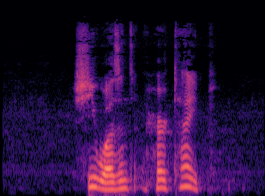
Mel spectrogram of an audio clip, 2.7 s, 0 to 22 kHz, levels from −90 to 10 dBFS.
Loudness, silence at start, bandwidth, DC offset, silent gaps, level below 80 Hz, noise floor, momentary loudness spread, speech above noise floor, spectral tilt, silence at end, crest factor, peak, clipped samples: -23 LUFS; 0.75 s; 14 kHz; under 0.1%; none; -62 dBFS; -62 dBFS; 11 LU; 40 dB; -5.5 dB/octave; 0.65 s; 20 dB; -6 dBFS; under 0.1%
